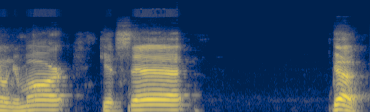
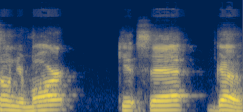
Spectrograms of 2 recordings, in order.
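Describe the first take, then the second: First: The words have long gaps between them. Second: The words are spaced at an even, steady pace. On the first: "allowing that time frame to get longer and longer" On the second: "remember it's on your mark, get set, go"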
